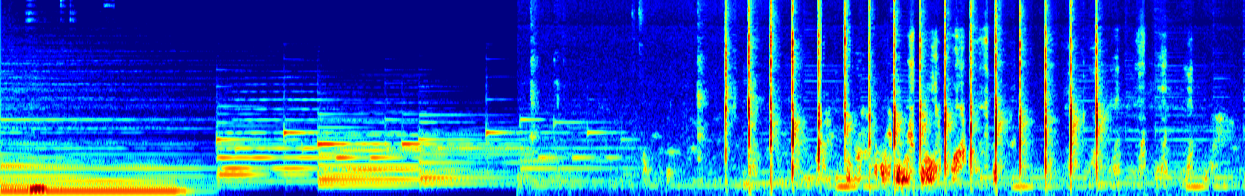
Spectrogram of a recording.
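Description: An audience breaks into applause after a sustained musical intro, with sharp, fairly regular claps building into a dense burst of clapping that carries on to the end.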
